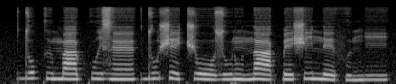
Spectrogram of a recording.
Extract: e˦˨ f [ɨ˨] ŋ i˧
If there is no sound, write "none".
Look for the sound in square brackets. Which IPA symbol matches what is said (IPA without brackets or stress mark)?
ɨ˨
